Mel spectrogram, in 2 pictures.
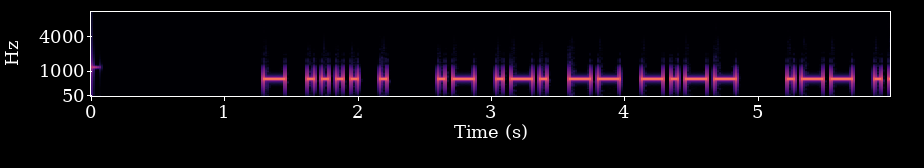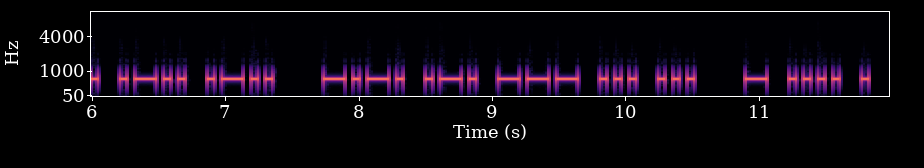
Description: Morse code, heard as a keyed tone, about 22 wpm, 700 Hz. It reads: THE ARMY WILL CROSS THE
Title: Sentences from Top 1000 Words - Review Part 5 - 22wpm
